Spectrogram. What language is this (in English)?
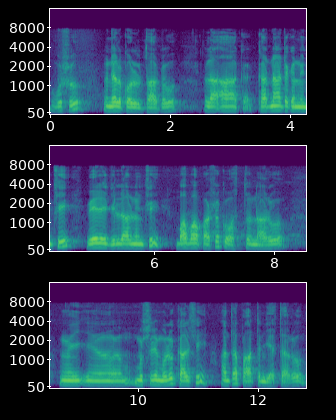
Telugu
